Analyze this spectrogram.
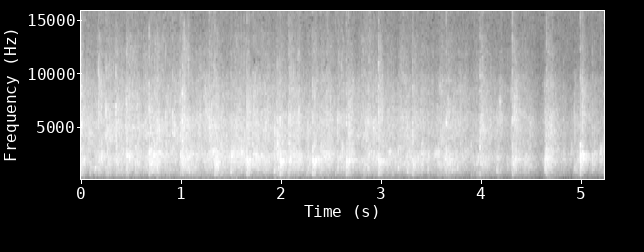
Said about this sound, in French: L'Église de l'Épi, on peut les applaudir.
